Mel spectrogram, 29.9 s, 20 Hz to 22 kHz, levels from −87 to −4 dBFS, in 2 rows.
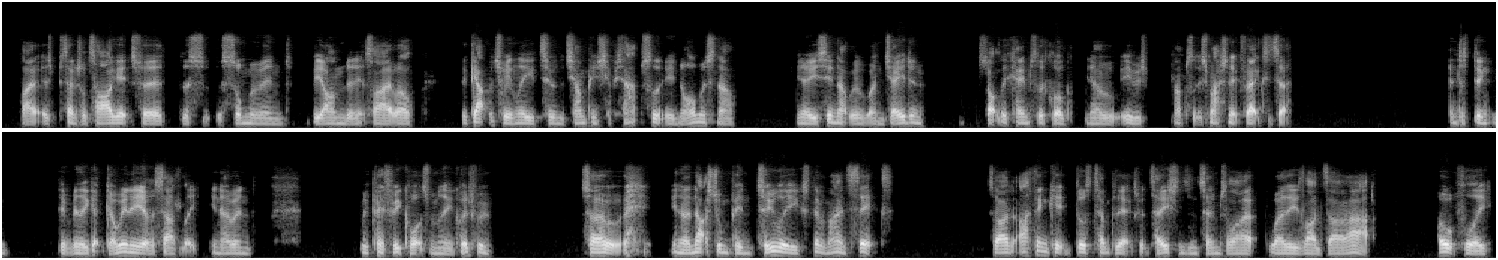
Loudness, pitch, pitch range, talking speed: -22 LUFS, 90 Hz, 90-105 Hz, 195 wpm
